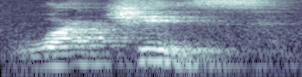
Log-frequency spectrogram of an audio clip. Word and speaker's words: watches: the way we pronounce listen watches is it's an extra syllable okay now what about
